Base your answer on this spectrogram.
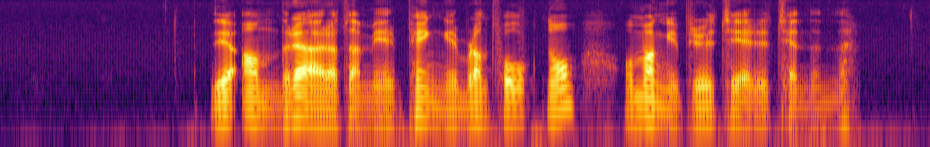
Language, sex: Norwegian, male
